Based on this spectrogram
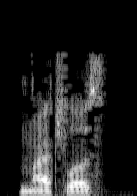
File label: "matchless", English; adjectives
